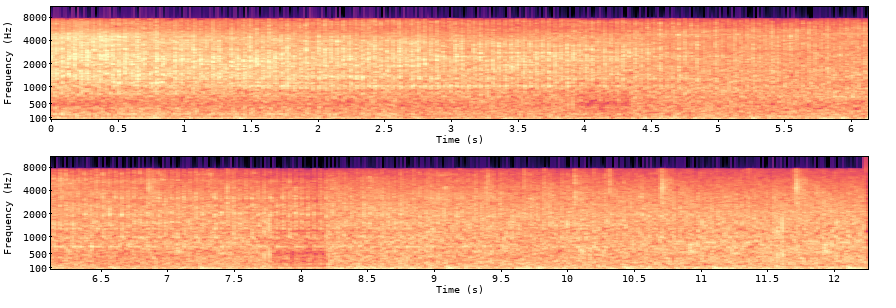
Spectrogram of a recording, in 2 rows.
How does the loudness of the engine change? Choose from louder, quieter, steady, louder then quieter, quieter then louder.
quieter.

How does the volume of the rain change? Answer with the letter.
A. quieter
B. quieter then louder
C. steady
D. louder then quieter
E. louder
E.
